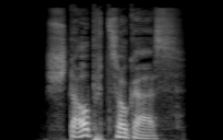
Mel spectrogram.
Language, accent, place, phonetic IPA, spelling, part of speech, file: German, Germany, Berlin, [ˈʃtaʊ̯pˌt͡sʊkɐs], Staubzuckers, noun, De-Staubzuckers.ogg
- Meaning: genitive singular of Staubzucker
